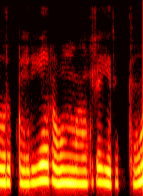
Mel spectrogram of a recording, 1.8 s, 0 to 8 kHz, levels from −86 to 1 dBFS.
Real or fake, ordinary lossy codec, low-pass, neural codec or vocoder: fake; none; 7.2 kHz; codec, 44.1 kHz, 2.6 kbps, DAC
